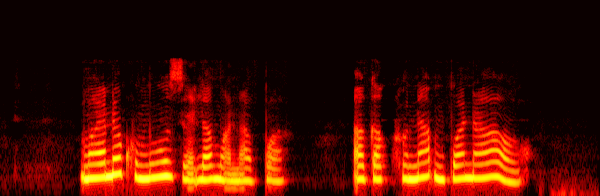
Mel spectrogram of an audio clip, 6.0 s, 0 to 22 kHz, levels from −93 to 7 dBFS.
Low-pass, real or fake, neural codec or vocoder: 7.2 kHz; fake; codec, 16 kHz, 2 kbps, FunCodec, trained on LibriTTS, 25 frames a second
